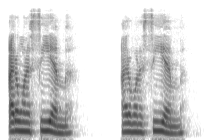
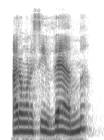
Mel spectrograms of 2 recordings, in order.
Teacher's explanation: If I was saying I don't want to see him, you would hear more of an im.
